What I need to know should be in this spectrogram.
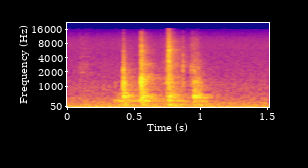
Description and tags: deck noise
Sounds like a button is being pressed. I forgot what this is a recording of.
analog, button, cassette, deck, record, tape, wooden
